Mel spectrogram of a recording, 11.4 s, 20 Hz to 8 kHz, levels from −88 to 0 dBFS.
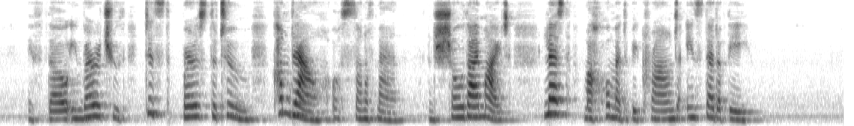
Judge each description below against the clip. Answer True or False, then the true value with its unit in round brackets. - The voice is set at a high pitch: True (215 Hz)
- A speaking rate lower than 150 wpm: True (135 wpm)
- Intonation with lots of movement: False (4.6 semitones)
